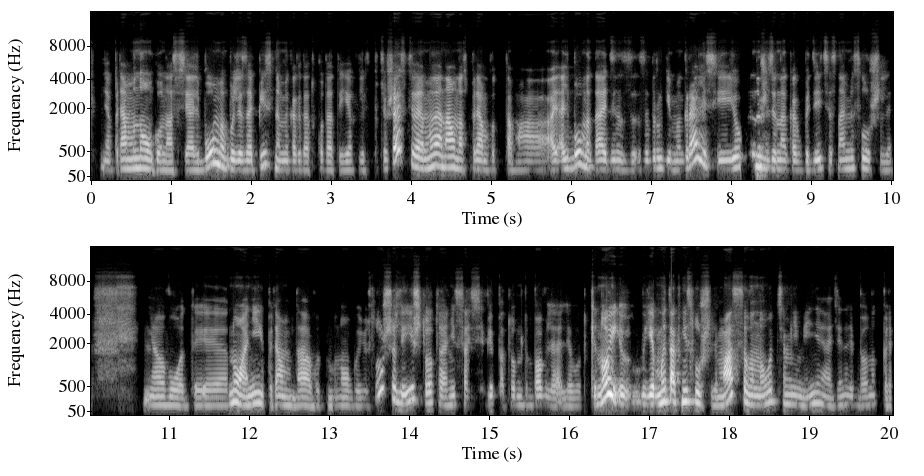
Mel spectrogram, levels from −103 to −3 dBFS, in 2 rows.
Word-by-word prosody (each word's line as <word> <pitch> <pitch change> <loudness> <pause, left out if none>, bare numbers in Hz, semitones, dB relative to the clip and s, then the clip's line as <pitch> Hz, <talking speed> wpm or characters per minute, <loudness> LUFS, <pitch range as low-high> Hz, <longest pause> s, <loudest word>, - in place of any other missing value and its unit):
э, 150 - -9
прям 170 +3 -1
много, 175 -3 0
у - - -5
нас 140 -1 -5
все 150 - -5
альбомы 175 - +2
были 165 -3 -1
записаны, 170 - -4
мы 155 - -5
когда-то 150 -2 -8
куда-то 150 -1 -9
ехали 150 +1 -10
в 145 - -31
путешествие, 195 - +1
мы 200 +6 +2
она 195 -2 +4
у - - +1
нас 170 -3 -4
прям 160 -2 -4
вот 155 - -18
там, 145 - -10
а, 150 0 -9
а - - -7
альбомы 180 +8 +1
один 165 0 -2
з 150 0 -14
за 160 - -11
другим 170 -4 -6
игрались, 275 - +1
и 320 - -5
ее 330 +4 0 0.2
вынужденно 165 -5 -1
как 155 0 -7
бы 150 - -8
дети 165 +1 -4
с - - -14
нами 170 +2 -6
слушали. 160 -5 -8 0.7
Вот, 145 -2 -5
э, 140 0 -6
но 195 -1 +5
они 170 +4 +1
прям, 155 -3 -5
да, 140 +1 -1
вот 135 +1 -17
много 135 0 -11
ее 135 0 -19
слушали, 250 - 0
и 235 - +2
что-то 190 -8 -2
они 150 +2 -6
сами 155 -2 -9
себе 160 - -10
потом 150 0 -12
добавляли. 145 -4 -6
Вот 130 -2 -17
"Кино" 250 - +8
й 335 - +10 0.3
й 165 +1 +7
мы 195 +7 +5
так 210 -1 +7
не 210 - +6
слушали 190 -8 -1
массово, 165 +4 +5
но 155 +6 -2
тем 175 -5 -8
не 165 -1 -6
менее 160 +3 -7
один 145 +4 -13
ребенок 150 +1 -13
прям 130 -1 -13
155 Hz, 215 wpm, -25 LUFS, 145-180 Hz, 0.7 s, й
